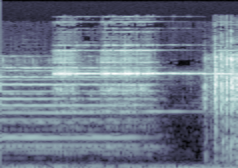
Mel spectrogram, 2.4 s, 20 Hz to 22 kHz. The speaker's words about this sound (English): At 8, my phone rang.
